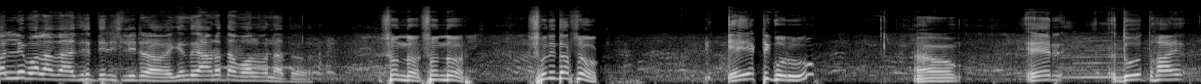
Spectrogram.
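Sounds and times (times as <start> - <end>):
cow mooing: 10.4 - 11.6.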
